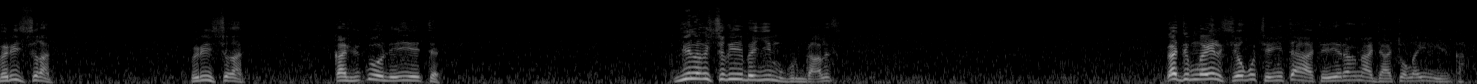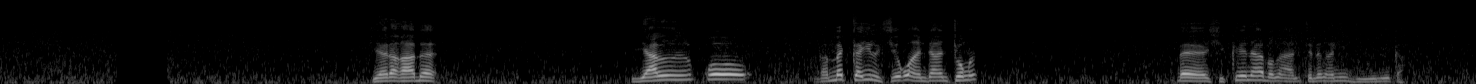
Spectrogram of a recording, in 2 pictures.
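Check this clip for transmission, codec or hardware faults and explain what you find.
Two faults are present: overdone noise removal across the whole recording, and one rebuffering stall.

The overdone noise removal runs throughout the speech. A noise reduction stage was pushed far too hard. It pulls individual frequency bands down or mutes them whenever they sit close to its noise estimate. Quiet parts of the voice fall below that line and vanish with the noise. The background drops, breaking up into small twinkling artefacts.

The rebuffering stall runs from 15.94 to 16.45 s. The player used up its downloaded audio and had to wait for more. Playback freezes into silence for about half a second, 0.51 s. It then picks up at exactly the point where it stopped. No speech is skipped. The pause simply adds that half second of dead air to the running time.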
